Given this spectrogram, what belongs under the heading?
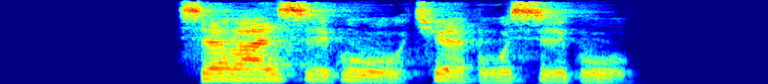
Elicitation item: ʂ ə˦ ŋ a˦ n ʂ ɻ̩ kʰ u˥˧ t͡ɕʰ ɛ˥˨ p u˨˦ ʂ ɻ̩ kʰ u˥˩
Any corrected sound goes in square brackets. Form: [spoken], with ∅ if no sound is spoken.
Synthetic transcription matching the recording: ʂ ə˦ ŋ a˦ n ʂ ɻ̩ [k] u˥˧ t͡ɕʰ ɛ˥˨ p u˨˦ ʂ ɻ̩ [k] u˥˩

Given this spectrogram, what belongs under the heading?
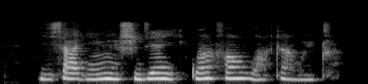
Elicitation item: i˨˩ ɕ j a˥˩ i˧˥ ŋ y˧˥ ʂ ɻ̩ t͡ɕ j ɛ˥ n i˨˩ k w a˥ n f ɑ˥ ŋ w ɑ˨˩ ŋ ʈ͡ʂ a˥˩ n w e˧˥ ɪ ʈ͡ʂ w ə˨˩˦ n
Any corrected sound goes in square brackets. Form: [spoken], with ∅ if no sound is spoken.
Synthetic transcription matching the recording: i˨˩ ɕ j a˥˩ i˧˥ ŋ [y˥˩] ʂ ɻ̩ t͡ɕ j ɛ˥ n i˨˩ k w a˥ n f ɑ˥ ŋ w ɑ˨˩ ŋ ʈ͡ʂ a˥˩ n w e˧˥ ɪ ʈ͡ʂ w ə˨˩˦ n

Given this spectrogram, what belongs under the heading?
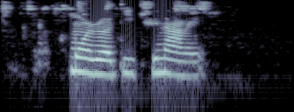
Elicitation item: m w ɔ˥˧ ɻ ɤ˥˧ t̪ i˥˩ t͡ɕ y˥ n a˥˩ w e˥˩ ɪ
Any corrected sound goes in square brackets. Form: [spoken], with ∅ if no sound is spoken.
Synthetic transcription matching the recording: m w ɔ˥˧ ɻ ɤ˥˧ t̪ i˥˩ [t͡ɕʰ] y˥ n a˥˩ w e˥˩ ɪ

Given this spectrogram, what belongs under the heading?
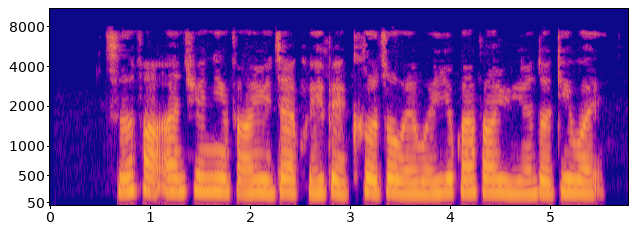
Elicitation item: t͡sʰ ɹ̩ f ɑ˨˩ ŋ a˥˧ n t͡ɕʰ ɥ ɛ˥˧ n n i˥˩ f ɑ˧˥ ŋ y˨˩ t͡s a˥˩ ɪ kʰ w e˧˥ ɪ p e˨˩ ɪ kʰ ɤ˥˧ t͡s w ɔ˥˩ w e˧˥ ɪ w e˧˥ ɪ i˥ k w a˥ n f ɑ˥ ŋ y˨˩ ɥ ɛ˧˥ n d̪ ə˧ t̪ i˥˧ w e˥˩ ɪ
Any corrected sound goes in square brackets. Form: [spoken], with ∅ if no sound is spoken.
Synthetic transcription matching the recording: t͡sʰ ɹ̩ f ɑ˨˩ ŋ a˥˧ n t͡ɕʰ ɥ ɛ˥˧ n n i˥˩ f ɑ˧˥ ŋ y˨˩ t͡s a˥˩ ɪ kʰ w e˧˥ ɪ p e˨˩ ɪ kʰ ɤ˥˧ t͡s w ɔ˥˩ w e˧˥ ɪ w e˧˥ ɪ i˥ k w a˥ n f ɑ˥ ŋ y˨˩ ɥ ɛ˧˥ n d̪ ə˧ t̪ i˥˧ w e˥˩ ɪ

